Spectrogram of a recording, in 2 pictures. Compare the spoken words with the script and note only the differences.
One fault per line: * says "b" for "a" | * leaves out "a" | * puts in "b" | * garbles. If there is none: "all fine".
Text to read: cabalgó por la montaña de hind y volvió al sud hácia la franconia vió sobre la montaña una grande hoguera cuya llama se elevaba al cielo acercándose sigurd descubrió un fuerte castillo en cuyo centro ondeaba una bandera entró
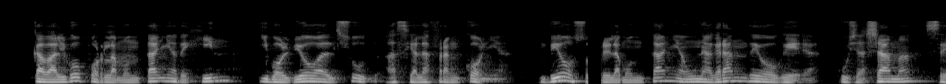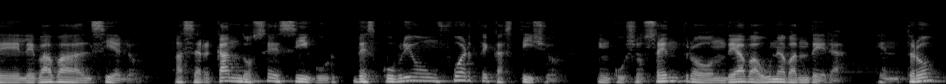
all fine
